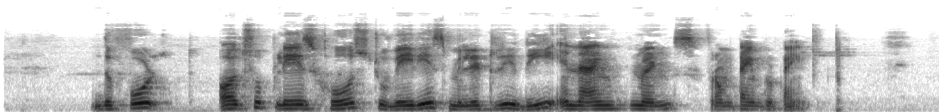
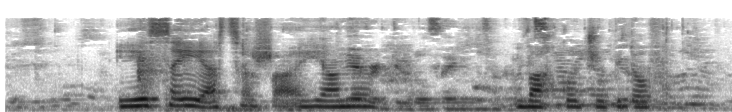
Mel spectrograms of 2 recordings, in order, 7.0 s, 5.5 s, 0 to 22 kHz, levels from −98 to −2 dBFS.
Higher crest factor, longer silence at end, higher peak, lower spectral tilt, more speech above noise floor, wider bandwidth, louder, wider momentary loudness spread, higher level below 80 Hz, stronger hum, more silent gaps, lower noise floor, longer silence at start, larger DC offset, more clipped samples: about the same, 18 dB vs 20 dB; first, 0.75 s vs 0.15 s; about the same, -2 dBFS vs 0 dBFS; about the same, -5 dB/octave vs -4 dB/octave; first, 44 dB vs 25 dB; second, 9.2 kHz vs 11.5 kHz; about the same, -18 LUFS vs -19 LUFS; second, 9 LU vs 13 LU; second, -56 dBFS vs -50 dBFS; neither; neither; first, -62 dBFS vs -44 dBFS; first, 0.7 s vs 0.1 s; neither; neither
